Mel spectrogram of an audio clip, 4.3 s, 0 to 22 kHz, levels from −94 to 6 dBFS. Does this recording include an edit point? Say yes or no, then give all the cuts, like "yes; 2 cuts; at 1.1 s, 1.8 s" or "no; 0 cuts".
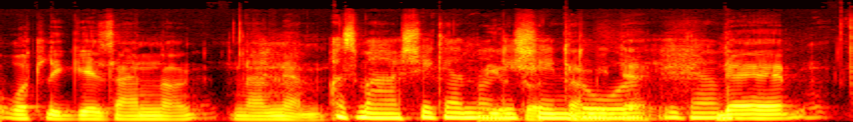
yes; 1 cut; at 2.4 s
